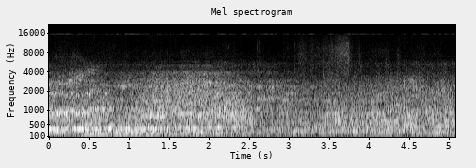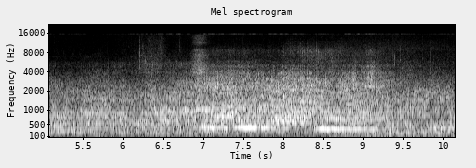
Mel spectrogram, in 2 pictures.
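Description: Race cars at the 1998 Motorola Cup on the Montreal circuit make a steady, fairly distant engine roar with a few rising and falling tones as cars pass. It stays continuous and moderately loud under faint broadcast commentary.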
